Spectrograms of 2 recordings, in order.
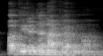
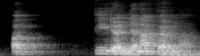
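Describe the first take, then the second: First: Said in the usual way. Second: Drawn out slowly for the class; slow repeat. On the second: Shown as a demonstration. Teacher repeating the Hindi word अतिरंजना slowly for students. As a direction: say each syllable slowly so students catch it.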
